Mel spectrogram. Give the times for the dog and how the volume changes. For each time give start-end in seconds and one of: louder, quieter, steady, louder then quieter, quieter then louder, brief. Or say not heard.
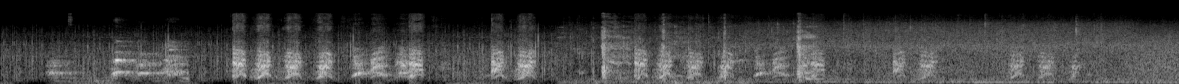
0.5-10.8 quieter.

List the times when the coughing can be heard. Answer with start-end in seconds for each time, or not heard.
5.8-8.2.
